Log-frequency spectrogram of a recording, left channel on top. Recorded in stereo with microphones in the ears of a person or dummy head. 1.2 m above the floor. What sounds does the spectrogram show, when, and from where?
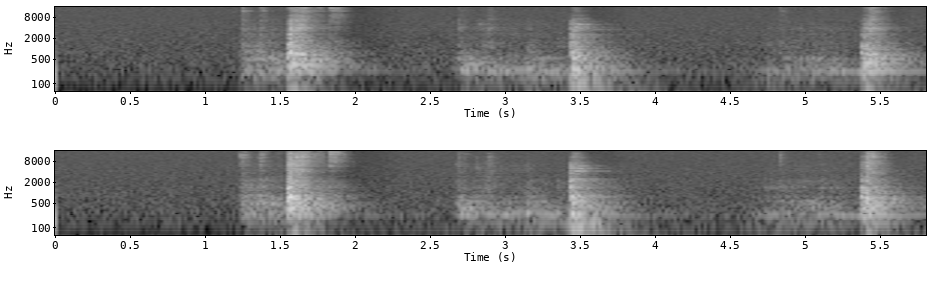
1.2 s cutlery clinking: 60° right (ahead or behind), 2.0 m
